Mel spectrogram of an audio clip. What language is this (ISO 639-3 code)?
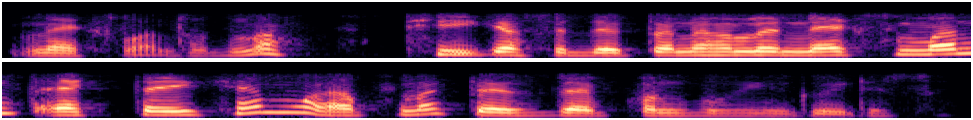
asm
